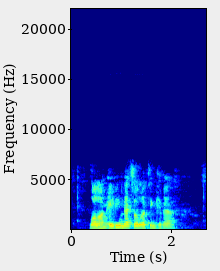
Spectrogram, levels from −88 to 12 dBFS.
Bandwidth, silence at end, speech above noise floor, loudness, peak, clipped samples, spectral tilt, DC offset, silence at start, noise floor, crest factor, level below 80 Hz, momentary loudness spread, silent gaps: 7 kHz; 0.6 s; 33 dB; -27 LUFS; -10 dBFS; under 0.1%; -5.5 dB/octave; under 0.1%; 0.4 s; -59 dBFS; 18 dB; -72 dBFS; 10 LU; none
